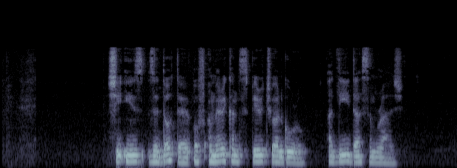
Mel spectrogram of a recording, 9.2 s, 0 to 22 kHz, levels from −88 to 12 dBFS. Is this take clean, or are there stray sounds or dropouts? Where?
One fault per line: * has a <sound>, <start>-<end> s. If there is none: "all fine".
all fine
